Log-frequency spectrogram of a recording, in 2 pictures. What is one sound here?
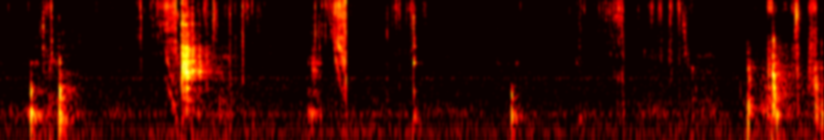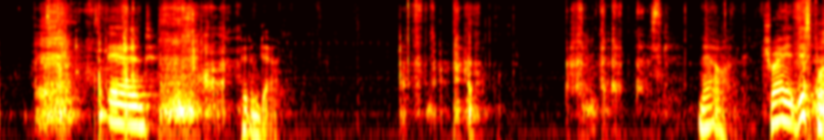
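Small metal parts click and rattle as they are handled.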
